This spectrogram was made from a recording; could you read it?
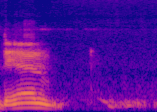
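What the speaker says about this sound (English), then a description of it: "I see there are birds who come just almost they want to come inside my room" Pigeons or doves cooing close to a room, a steady harmonic coo in the first third, then quieter low murmuring sounds.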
